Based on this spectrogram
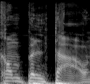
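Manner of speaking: put-on English accent. French speaker reading about Australia says a town name: English accent. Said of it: "je vais prendre l'accent anglais".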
